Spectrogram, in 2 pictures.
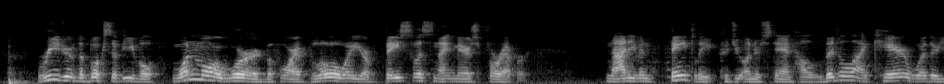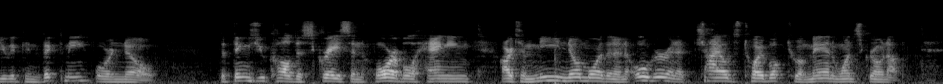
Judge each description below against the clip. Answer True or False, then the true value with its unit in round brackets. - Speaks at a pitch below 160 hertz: True (140 Hz)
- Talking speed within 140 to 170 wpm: False (195 wpm)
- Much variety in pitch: False (3.9 semitones)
